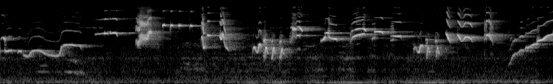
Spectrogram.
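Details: Oriental magpie-robin in agitated mood, singing to provoke others of its kind: fluted whistles at the start, then rapid bursts of high chirps and sliding notes, ending in a rising whistle.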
